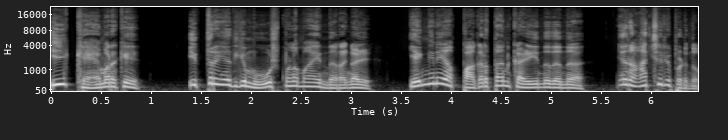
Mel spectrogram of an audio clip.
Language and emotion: Malayalam, surprised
